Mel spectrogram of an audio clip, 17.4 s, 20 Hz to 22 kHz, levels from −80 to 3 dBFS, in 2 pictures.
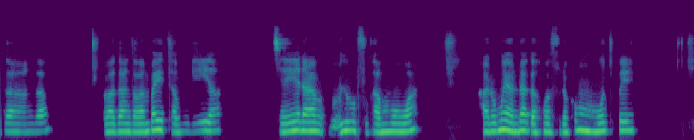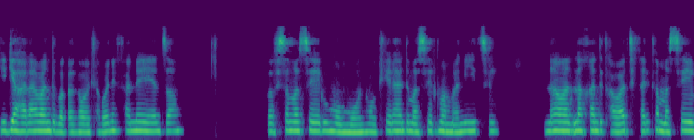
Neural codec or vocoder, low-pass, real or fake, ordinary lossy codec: autoencoder, 48 kHz, 32 numbers a frame, DAC-VAE, trained on Japanese speech; 10.8 kHz; fake; MP3, 48 kbps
